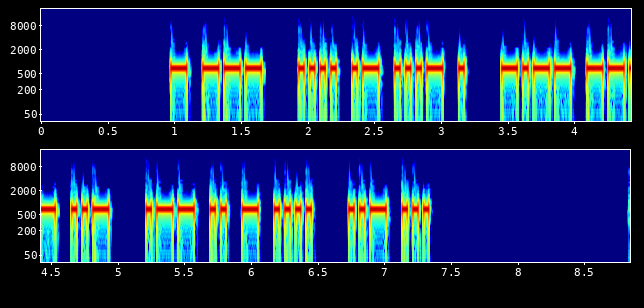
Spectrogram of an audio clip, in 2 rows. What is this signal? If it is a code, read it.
Morse code, heard as a keyed tone, about 30 wpm, 700 Hz. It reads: TO HAVE YOU WITH US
